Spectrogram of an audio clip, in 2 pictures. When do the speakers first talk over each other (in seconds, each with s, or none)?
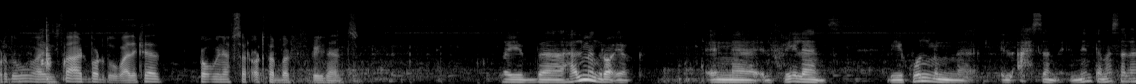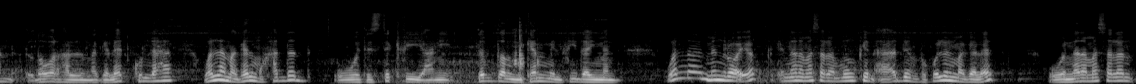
none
